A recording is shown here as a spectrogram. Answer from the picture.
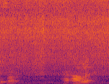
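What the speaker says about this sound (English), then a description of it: "Let's stir these vegetables up a little bit." Vegetables sizzle in a hot pan for an omelette as they are stirred, giving a soft, steady frying hiss. Brief scraping and stirring swells can be heard nearby, and a voice speaks faintly underneath.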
